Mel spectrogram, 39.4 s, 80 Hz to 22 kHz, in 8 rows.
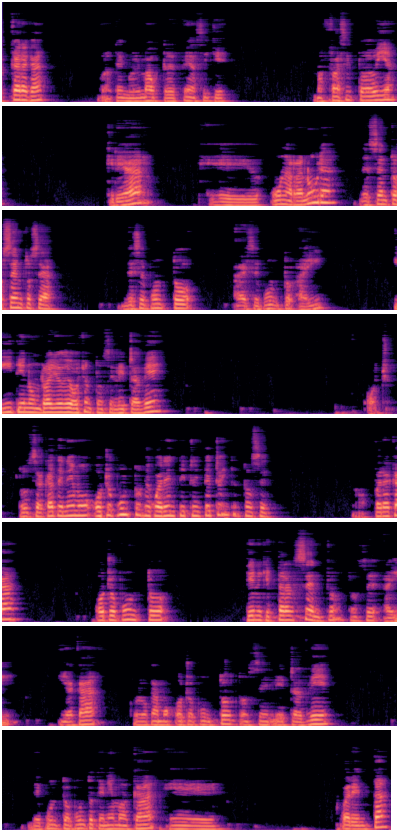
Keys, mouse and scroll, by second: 4.0 click, 15.1 Escape, 16.1 d, 17.1 click, 17.7 click, 18.9 8, 19.0 Return, 31.5 click, 32.4 ↺, 33.4 d, 38.1-39.2 typing, 39.3 Return.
